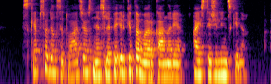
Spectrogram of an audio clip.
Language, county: Lithuanian, Vilnius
